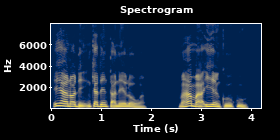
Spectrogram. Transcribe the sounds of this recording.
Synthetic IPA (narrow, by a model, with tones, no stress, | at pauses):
i˦ɦe˦a˨nɔ˦dɪ˨ŋ̩˨ke˦dɪ˨n̩˦ta˨ne˦lʊ˦˨wʷa̰˨ | ma˨ɦa˦ma˨i˦ɦe˦ŋ̩˨ko˦kʷu˦˨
